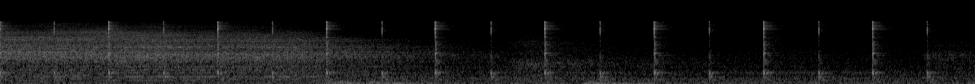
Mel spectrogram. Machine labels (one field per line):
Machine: valve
